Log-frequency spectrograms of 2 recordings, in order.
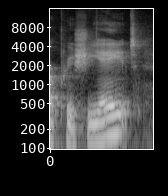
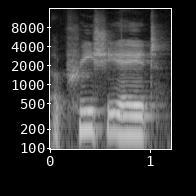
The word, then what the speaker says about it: appreciate: that clear a that we do keep the a sound there and they'll stress on it like demonstrate or appreciate instead of appreciate demonstrate that's a common um error pattern that I hear in syllable stress I think it happens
